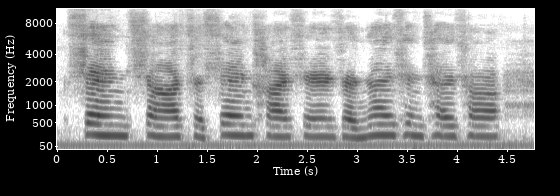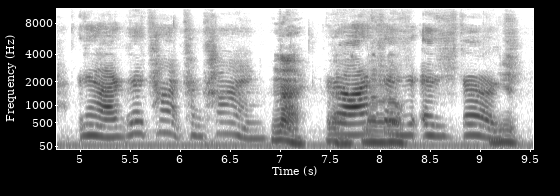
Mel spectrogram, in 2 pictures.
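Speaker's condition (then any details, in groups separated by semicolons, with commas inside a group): Jaw cancer surgery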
